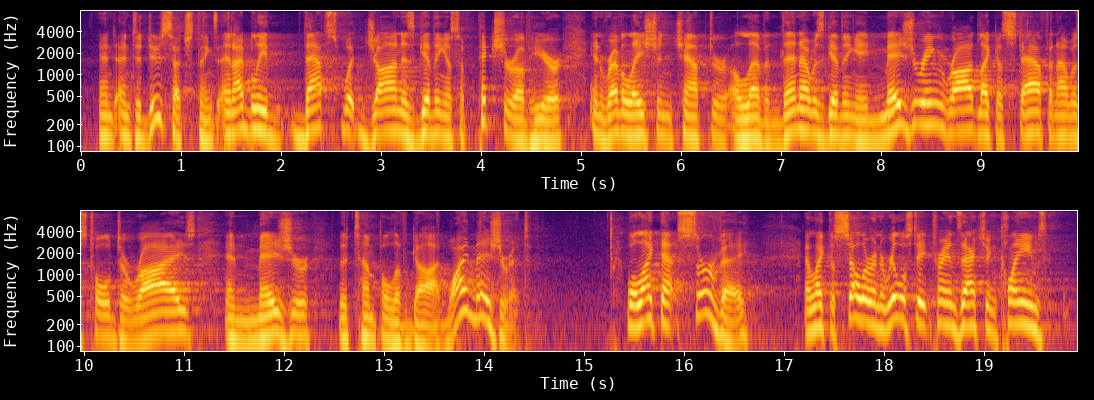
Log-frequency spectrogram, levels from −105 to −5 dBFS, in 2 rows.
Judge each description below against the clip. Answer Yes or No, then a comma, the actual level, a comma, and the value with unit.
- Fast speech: No, average, 185 wpm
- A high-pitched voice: No, medium, 140 Hz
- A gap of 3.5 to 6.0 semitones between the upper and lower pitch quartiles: Yes, average, 4.5 semitones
